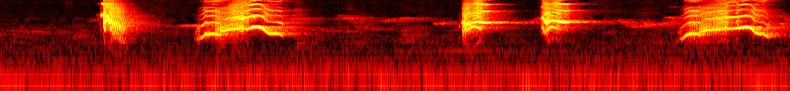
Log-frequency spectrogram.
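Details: Oriental magpie-robin of the fighter type: sharp single squawks alternate with longer harsh, rising, buzzy phrases, spaced about a second apart, over a soft steady low hum.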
